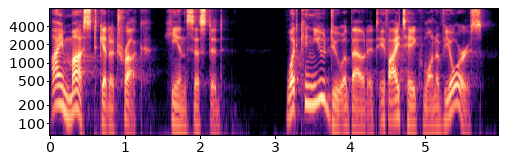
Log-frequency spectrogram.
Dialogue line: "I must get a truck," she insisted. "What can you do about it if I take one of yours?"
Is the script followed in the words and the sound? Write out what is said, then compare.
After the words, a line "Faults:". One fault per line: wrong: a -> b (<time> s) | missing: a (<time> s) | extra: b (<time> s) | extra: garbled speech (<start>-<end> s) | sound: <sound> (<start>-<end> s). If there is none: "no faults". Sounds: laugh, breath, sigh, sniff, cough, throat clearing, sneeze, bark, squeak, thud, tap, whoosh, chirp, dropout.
"I must get a truck," he insisted. "What can you do about it if I take one of yours?"
Faults:
wrong: she -> he (1.5 s)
